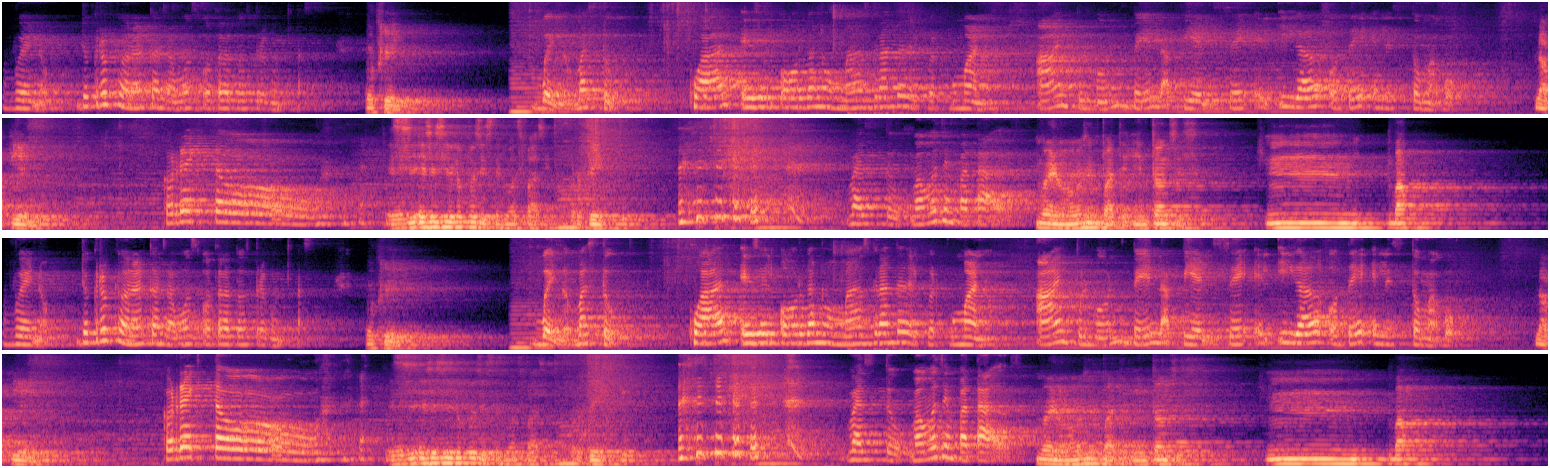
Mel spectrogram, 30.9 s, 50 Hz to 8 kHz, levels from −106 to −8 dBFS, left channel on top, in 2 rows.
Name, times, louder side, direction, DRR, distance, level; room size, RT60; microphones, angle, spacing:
voice 1, 0.0-2.8 5.3-6.2 6.9-9.9 10.3-14.6 17.1-19.2 22.2-23.5 23.9-25.6, right 3 dB, 75° right, 5 dB, 1.6 m, -26 dB
voice 2, 3.6-4.0 15.3-15.8 19.3-21.5 25.8-27.4 28.1-29.1 29.3-29.5, left 1 dB, 60° left, 3 dB, 2.0 m, -23 dB
sound 1, 5.1-18.2 18.9-20.3 20.6-20.7 20.9-24.1, left 1 dB, 35° left, 5.7 m, -42 dB
29.0 x 20.0 x 4.7 m, 2.2 s
head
